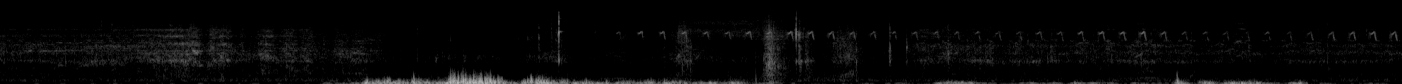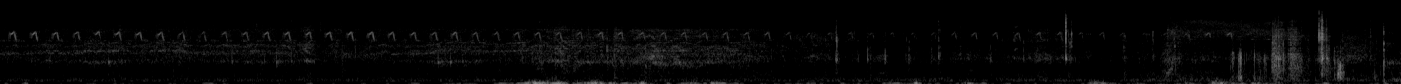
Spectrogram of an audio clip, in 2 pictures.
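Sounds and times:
faint scattered chirping: 0:05.2 - 0:28.0
sharp clicks: 0:06.6 - 0:09.7, 0:22.3 - 0:28.0.

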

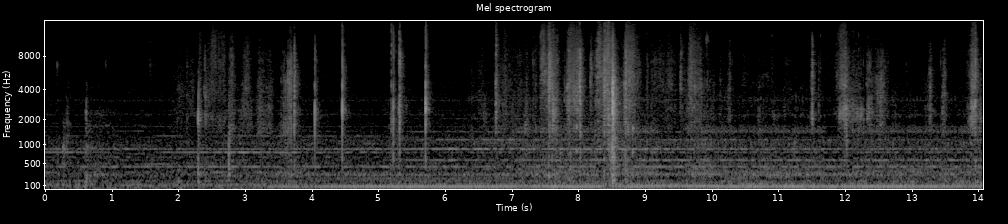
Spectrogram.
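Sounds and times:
cards rustling: 0:02.0 - 0:04.6, 0:06.5 - 0:14.0
card clicks and snaps: 0:05.2 - 0:05.9, 0:07.6 - 0:08.9.

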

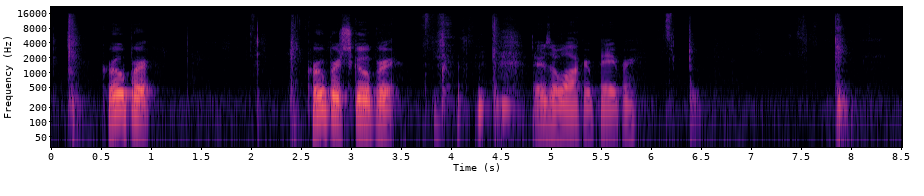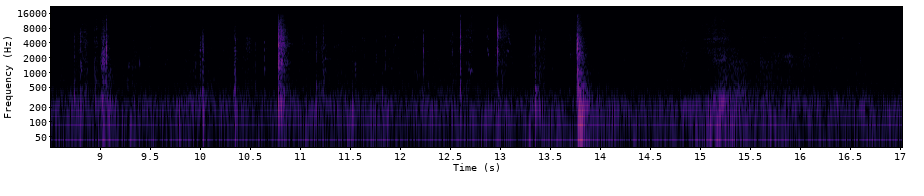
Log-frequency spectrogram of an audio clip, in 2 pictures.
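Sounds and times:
cards snapping and clicking: 0:09.9 - 0:13.9.

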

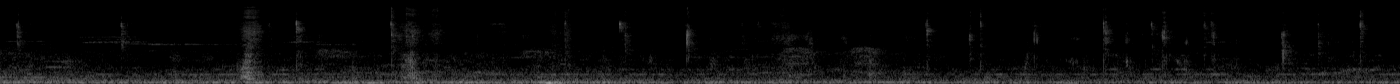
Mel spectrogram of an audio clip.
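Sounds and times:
chewing and mouth smacking: 0:00.0 - 0:14.0.

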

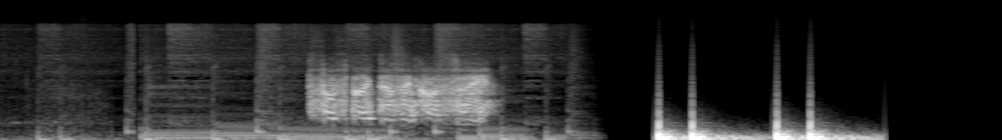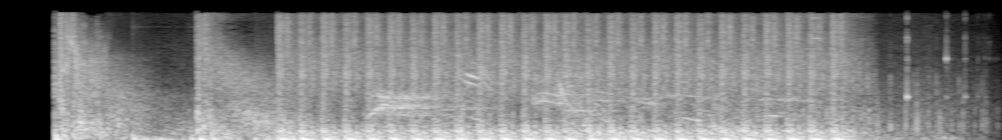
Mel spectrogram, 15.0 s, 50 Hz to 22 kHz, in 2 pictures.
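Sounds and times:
loud gun blast: 0:07.9 - 0:14.2
rapid automatic gunfire: 0:09.1 - 0:14.2.

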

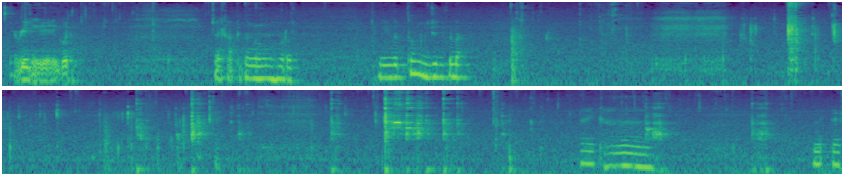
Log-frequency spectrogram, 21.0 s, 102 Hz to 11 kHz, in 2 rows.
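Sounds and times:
fork clinking on ceramic plate: 0:14.6 - 0:16.3.

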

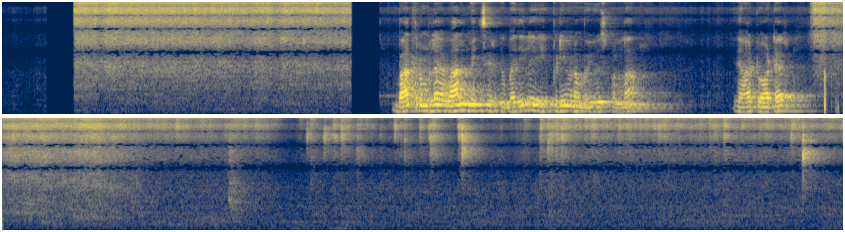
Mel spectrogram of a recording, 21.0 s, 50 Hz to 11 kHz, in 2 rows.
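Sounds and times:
shower spray hissing on tiles: 0:00.9 - 0:04.4, 0:10.1 - 0:21.0.

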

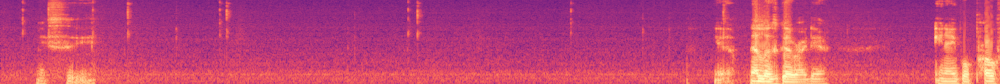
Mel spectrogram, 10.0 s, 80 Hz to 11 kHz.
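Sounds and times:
low room hiss: 0:00.0 - 0:10.0
computer mouse clicks: 0:02.2 - 0:02.4, 0:03.5 - 0:04.3.

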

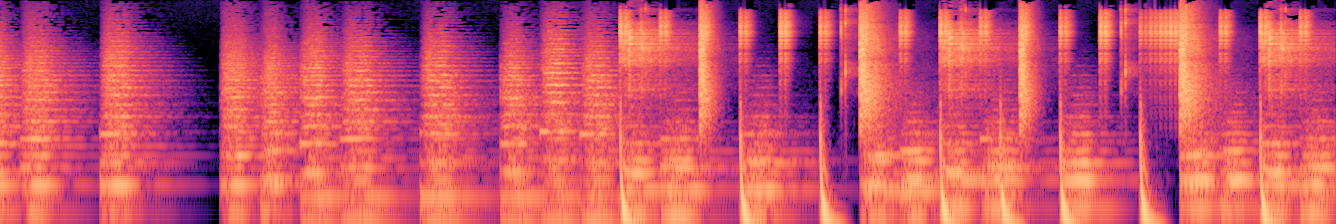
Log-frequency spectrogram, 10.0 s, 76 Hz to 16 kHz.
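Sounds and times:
drum beat: 0:04.7 - 0:09.9.

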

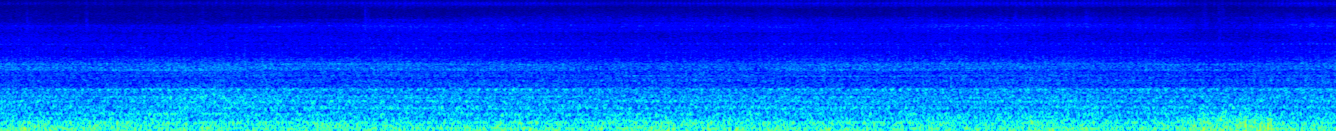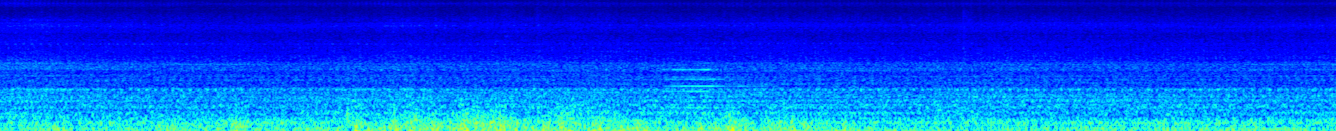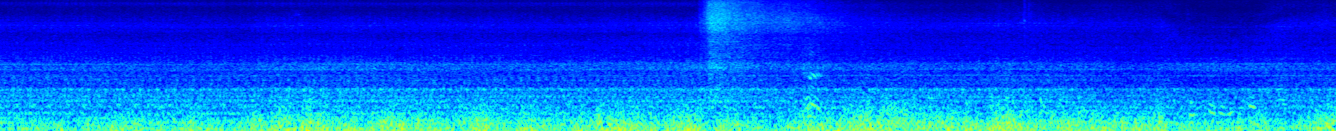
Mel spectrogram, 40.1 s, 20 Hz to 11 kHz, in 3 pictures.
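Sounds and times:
wind buffeting microphone: 0:11.6 - 0:13.2, 0:13.9 - 0:19.9, 0:27.0 - 0:40.0.

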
